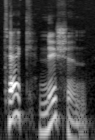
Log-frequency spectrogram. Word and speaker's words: technician: H are silent and number eight technician where H is silent and number nine school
